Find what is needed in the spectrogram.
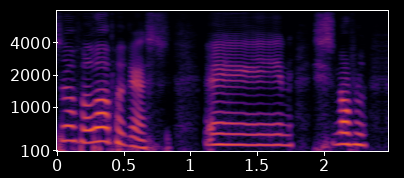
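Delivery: put-on slurred, loud drunk singing. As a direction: belt it like a drunk. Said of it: "That's how you say Snuffleupagus as a drunk person".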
